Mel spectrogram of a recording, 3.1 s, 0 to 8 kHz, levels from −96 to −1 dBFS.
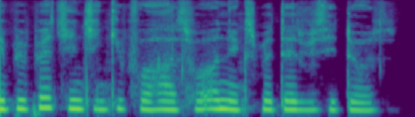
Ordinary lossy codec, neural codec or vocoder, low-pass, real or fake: none; none; none; real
